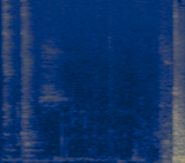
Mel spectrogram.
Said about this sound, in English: Oh, that's good dog for shutting the door behind you.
